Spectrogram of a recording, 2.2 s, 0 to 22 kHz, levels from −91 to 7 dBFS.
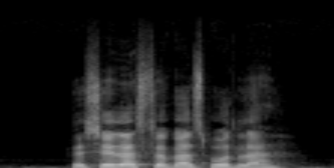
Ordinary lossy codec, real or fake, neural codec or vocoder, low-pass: none; fake; codec, 44.1 kHz, 7.8 kbps, Pupu-Codec; 19.8 kHz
